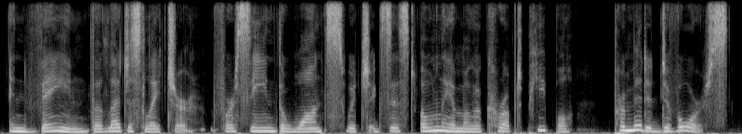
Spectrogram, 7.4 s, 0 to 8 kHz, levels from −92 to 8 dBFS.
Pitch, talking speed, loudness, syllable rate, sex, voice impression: 195 Hz, 130 wpm, -17 LUFS, 4.7 syllables/s, female, feminine, tensed, powerful, soft, raspy, intellectual, calm, friendly, reassuring, elegant, kind, slightly modest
